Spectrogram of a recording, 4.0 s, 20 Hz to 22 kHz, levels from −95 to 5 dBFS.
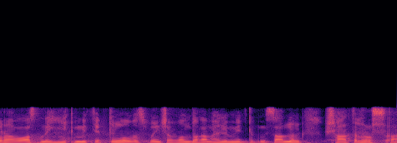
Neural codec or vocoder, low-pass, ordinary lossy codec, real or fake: codec, 16 kHz, 1 kbps, FreqCodec, larger model; 5.4 kHz; none; fake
